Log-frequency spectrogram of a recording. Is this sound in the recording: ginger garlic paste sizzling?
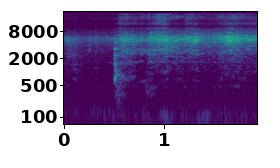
yes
